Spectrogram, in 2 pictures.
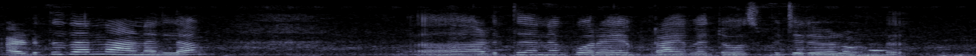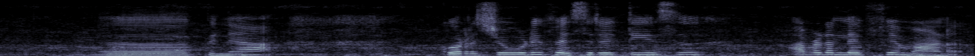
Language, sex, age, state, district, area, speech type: Malayalam, female, 18-30, Kerala, Kollam, rural, spontaneous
